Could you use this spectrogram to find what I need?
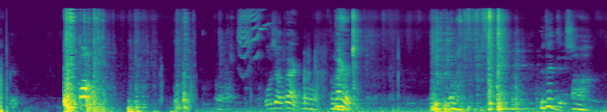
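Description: A metal table clatters as it is knocked over.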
